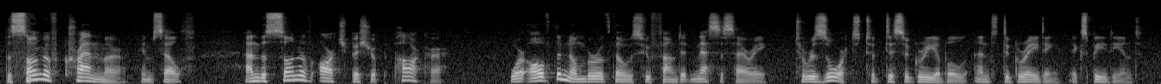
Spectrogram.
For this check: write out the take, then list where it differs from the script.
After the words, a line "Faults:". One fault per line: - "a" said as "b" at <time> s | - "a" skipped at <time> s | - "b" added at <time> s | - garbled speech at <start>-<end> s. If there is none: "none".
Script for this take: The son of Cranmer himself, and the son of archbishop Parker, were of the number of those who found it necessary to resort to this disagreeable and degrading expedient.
The son of Cranmer himself, and the son of archbishop Parker, were of the number of those who found it necessary to resort to disagreeable and degrading expedient.
Faults:
- "this" skipped at 8.8 s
